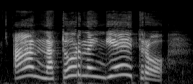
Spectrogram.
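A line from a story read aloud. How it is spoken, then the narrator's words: Shrieked, voice just recovered. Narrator (Italian): strillò Diana non appena ebbe recuperata la voce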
